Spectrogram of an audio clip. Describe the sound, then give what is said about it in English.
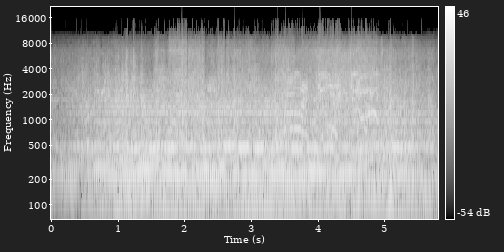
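A car engine roars loudly as the vehicle screeches away in fog, a strained, continuous mechanical whine with rising tonal squeals over a dense rumble lasting several seconds. “Just as the ragged figures were about to attack through the windows, the car screeches away.”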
